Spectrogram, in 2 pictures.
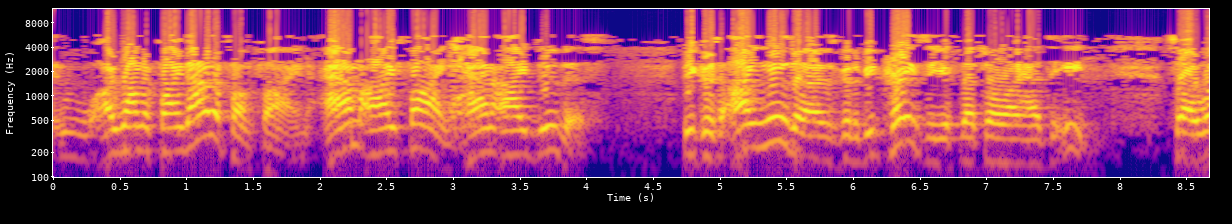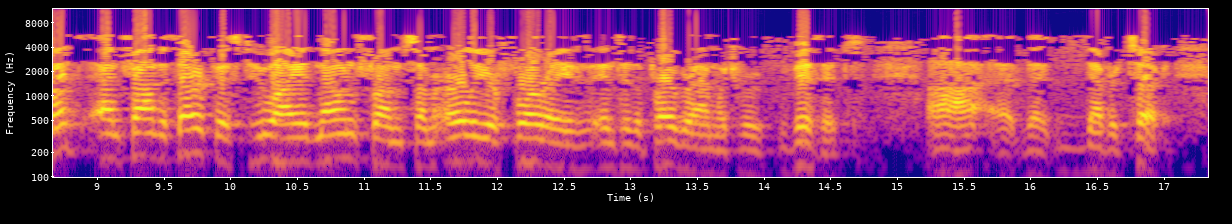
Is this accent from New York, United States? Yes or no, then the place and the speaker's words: yes; New York, United States; I grew up in New York.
